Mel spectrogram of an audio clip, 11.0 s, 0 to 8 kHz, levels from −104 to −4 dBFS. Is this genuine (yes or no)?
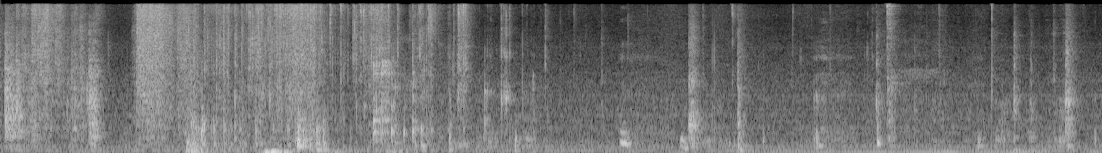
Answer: yes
